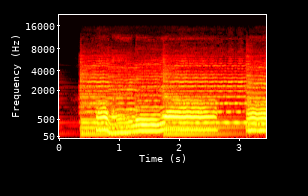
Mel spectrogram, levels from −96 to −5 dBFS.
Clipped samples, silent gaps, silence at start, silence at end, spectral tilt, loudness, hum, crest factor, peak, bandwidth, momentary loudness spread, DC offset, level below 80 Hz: under 0.1%; none; 0.35 s; 0 s; -7 dB/octave; -21 LUFS; none; 12 dB; -8 dBFS; 12 kHz; 9 LU; under 0.1%; -60 dBFS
